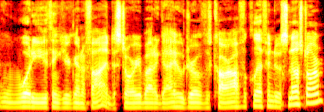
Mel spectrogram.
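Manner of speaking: ordinary talk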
